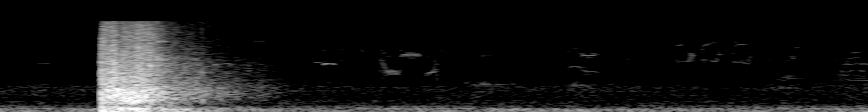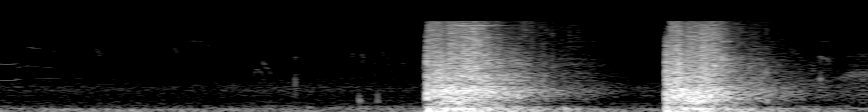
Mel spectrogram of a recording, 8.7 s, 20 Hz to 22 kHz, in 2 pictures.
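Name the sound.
pistol gunfire in video game 7 Days to Die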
